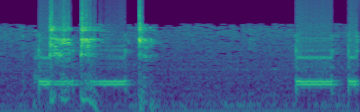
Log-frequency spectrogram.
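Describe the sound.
Electronic connecting tones of a Skype call on a computer: a few short chiming beeps, then a longer held tone, and another tone near the end, all over a steady low hum.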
